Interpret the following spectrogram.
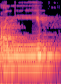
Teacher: عین وسط حلق سے ادا ہوتا ہے، لام باریک پڑھا جاتا ہے.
